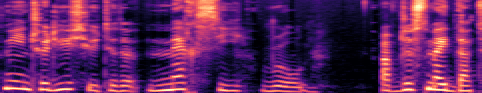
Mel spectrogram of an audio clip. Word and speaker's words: merci: I'm going to explain the mercy rule states that if a word contains an e which is immediately followed by two consonants in this instance maxi with an and RC the always sounds like an air which is why we don't say mercy we say maxi and here it is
